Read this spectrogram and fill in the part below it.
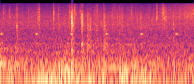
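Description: Steady rain with rumbling thunder in Davao City, a loud continuous wash of rain and low rumble, with a few faint birdlike chirps over it.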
